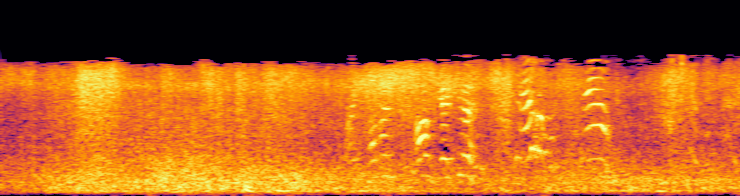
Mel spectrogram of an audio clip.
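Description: A loud, steady roar of crashing ocean waves and churning, splashing water fills the whole stretch, with a few brief high-pitched cries rising over it partway through.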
